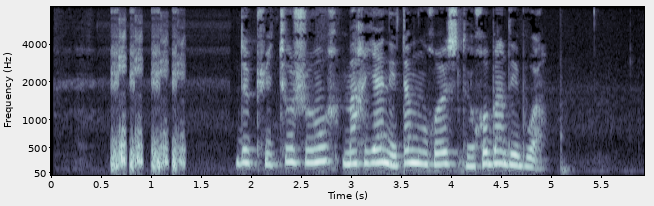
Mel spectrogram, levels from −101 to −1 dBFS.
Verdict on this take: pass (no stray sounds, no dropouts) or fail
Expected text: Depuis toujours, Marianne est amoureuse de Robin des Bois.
fail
